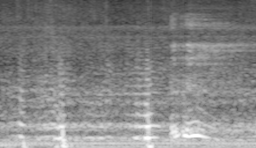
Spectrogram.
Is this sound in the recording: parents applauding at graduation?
no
